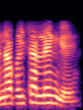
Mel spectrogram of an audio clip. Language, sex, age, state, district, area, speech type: Hindi, male, 30-45, Uttar Pradesh, Varanasi, urban, conversation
